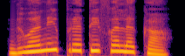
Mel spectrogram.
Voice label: "ಧ್ವನಿಪ್ರತಿಫಲಕ", Kannada; dhvani prati phalaka; noun; a sounding board.

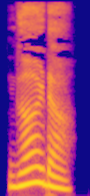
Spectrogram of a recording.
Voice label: "ಗಾಡ", Kannada

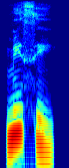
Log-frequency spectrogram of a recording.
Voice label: "ಮಿಸಿ", Kannada; misi; noun; = ಮಿಶ್ರೇಯ.; spikenard.

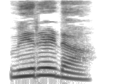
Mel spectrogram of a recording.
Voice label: "ವಿರಾಟ", Kannada

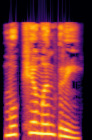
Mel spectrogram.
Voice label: "ಮುಖ್ಯಮಂತ್ರಿ", Kannada; mukhya mantri; noun; a chief minister.

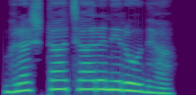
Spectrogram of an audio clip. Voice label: "ಭ್ರಷ್ಟಾಚಾರನಿರೋಧ", kannada

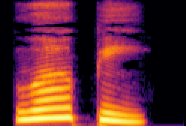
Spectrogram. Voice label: "ವಾಪಿ", kannada

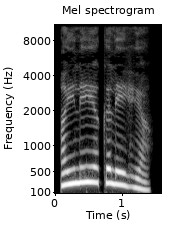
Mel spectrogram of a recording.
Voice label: "ಐಲೇಯಕಲೇಹ್ಯ", kannada

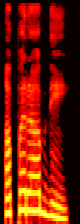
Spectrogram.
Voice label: "ಅಪರಾಬ್ಧಿ", Kannada

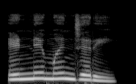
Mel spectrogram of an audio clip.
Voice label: "ಎಣ್ಣೆಮಂಜರಿ", Kannada

